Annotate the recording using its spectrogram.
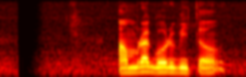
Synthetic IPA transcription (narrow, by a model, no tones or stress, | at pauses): amɾaɡoɾbit̪o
